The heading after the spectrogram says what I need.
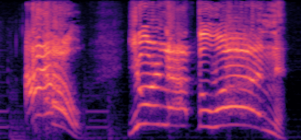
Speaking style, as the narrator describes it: He yelled

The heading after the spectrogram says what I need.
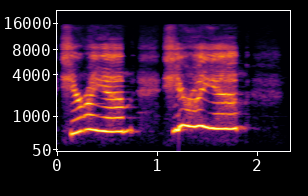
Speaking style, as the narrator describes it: Franklin shouted over and over

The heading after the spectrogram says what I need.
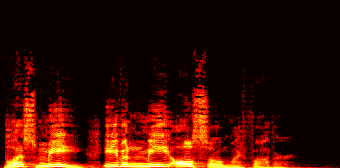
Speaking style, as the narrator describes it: Esau cried out with an exceedingly great and bitter cry and said to his father

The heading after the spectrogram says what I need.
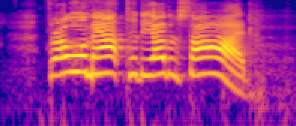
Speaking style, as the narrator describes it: Jesus yelled from the beach

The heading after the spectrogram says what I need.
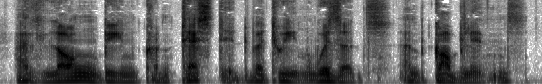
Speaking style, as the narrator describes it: said the goblin quietly

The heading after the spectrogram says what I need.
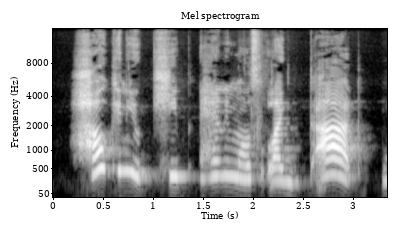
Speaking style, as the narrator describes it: Grover cried

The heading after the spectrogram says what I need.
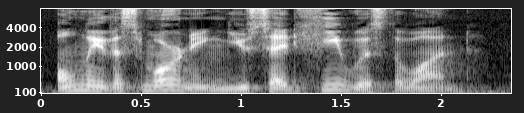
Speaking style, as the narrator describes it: Vera cried

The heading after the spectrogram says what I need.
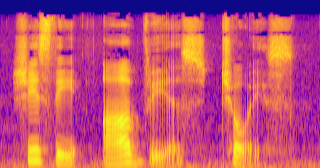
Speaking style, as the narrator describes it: Kosuke drawled

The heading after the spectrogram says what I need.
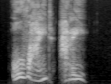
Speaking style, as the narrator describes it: Bagman whispered

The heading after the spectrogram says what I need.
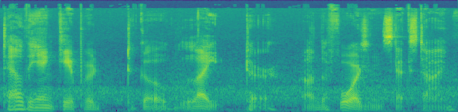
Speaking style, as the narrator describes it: Gragas said

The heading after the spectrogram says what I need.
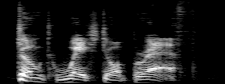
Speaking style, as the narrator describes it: Rubens snapped

